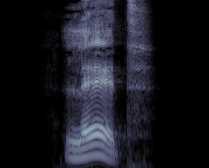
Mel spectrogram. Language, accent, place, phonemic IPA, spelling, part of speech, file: German, Germany, Berlin, /lɛːt/, lädt, verb, De-lädt.ogg
- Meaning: third-person singular present of laden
